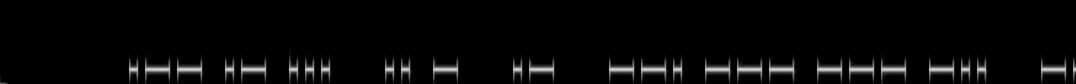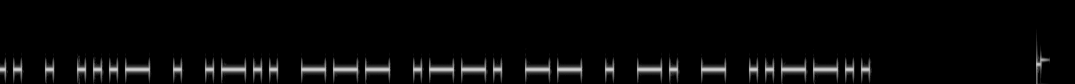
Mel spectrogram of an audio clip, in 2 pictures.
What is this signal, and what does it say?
Morse code, heard as a keyed tone, about 15 wpm, 700 Hz. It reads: WAS IT A GOOD DEVELOPMENT?
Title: Sentences from Top 1000 Words - Review Part 4 - 15wpm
